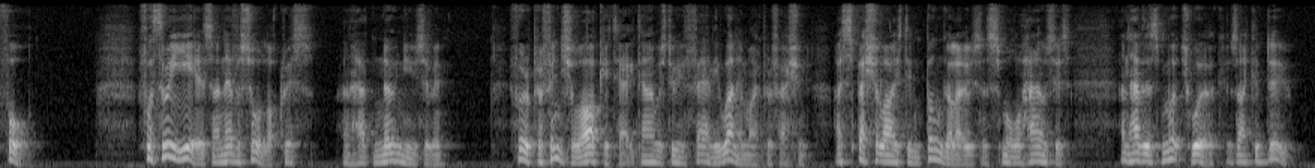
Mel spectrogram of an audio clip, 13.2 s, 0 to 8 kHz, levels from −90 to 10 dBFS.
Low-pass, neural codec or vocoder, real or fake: 7.2 kHz; none; real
